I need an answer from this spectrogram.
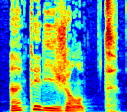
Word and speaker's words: intelligente: Intelligente. Same thing here. When you put this well, actually you will pronounce the final T, okay, but you don't pronounce this here.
